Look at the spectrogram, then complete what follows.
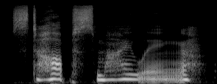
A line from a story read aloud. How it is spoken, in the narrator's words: groan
